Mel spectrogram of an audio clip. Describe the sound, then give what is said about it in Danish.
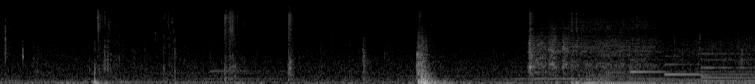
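A few sharp clunks and one heavy thud, then a car engine starts and revs up, its rising hum growing steadily as the car drives away from the driveway. No one speaks. “Motoren på bilen startede og kørte væk fra indkørslen af Perlesten.”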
